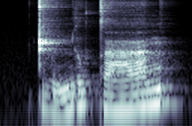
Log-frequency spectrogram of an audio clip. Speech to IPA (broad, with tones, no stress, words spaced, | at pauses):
ʈɨ˨˩˨ə̯ɲə˧w t̪aː˧˥ŋ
